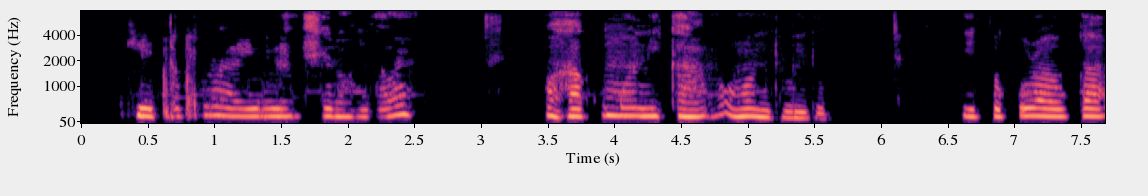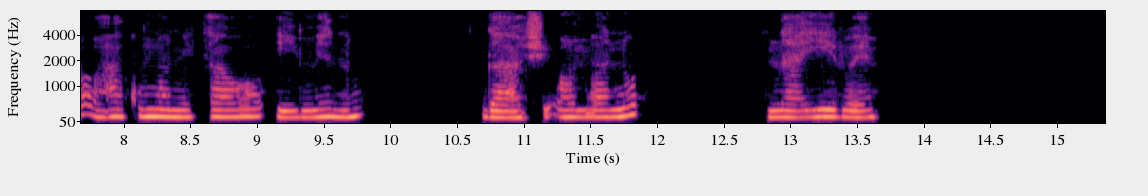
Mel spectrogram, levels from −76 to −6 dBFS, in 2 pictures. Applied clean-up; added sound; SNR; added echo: neural mask model DeepFilterNet 3.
